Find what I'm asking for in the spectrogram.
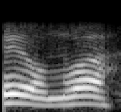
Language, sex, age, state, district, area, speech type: Sanskrit, male, 18-30, Karnataka, Uttara Kannada, rural, conversation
